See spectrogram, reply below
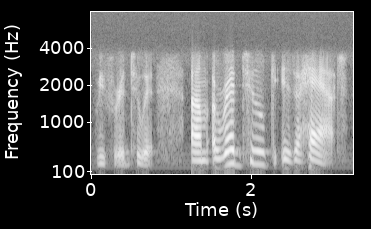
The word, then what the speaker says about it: toque: I called it Toque. It's T-O-Q-U-E. Sounds to me like that's not how you pronounce it. And then part two is, what exactly is a toque? – I pronounce it toque, but I think either one is correct.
